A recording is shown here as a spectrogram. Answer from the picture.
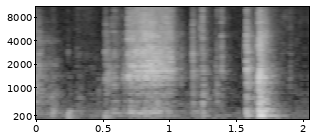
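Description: Snail tape-runner adhesive rolled along the back of a cardstock panel: one short rasping stroke about half a second in, then a few light clicks and taps as the paper and the dispenser are handled.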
